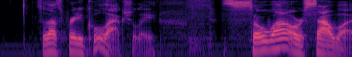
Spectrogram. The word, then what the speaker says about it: Sawa: a vegas-born company so that's pretty cool actually sowa or salwa it's spelled s-a-w-a sawa or sawasushi steven have you tried any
